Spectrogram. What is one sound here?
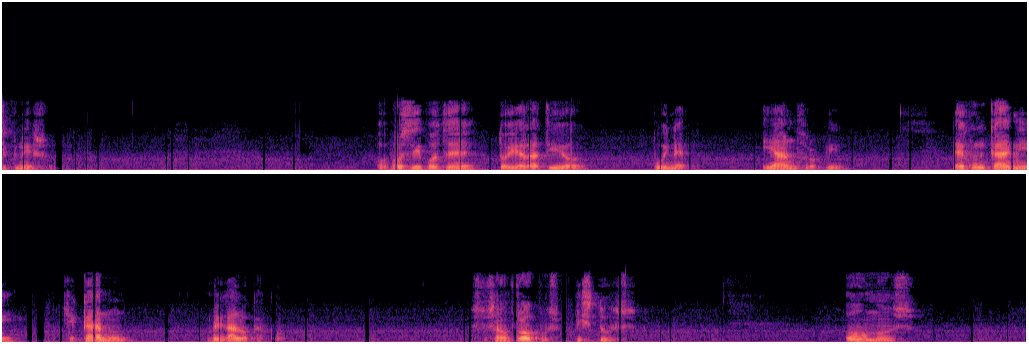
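A middle-aged man speaks calmly and slowly through a microphone, with long pauses.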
